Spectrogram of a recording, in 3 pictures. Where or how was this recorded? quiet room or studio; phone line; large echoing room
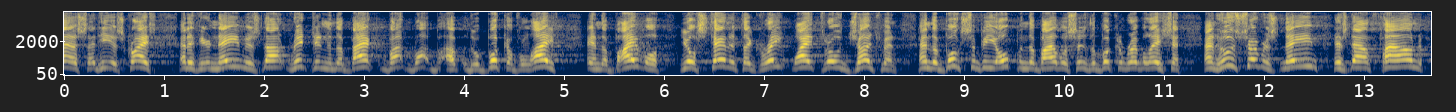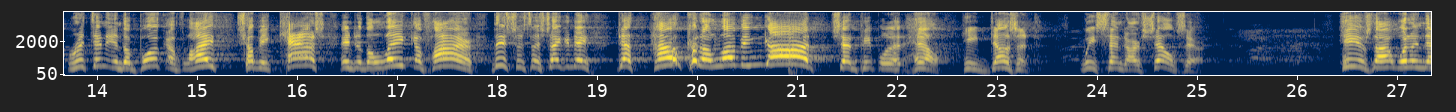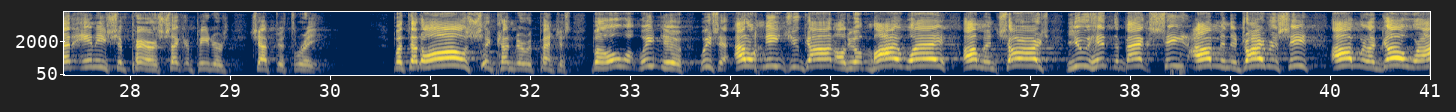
large echoing room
